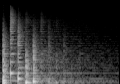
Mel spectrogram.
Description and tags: I made these sounds in the freeware midi composing studio nanostudio you should try nanostudio and i used ocenaudio for additional editing also freeware
blip, intro, intros, sound, game, clicks, event, desktop, application, sfx, effect, click, startup, bleep, bootup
